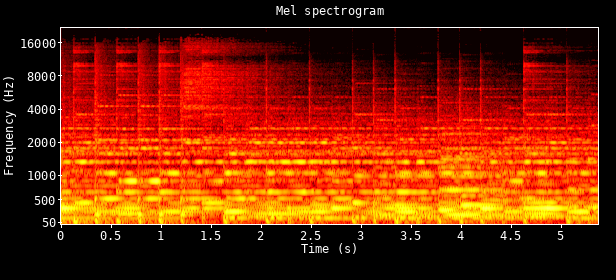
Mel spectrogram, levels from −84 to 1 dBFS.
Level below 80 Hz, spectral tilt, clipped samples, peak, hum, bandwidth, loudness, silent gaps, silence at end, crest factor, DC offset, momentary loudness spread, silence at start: -36 dBFS; -6 dB/octave; under 0.1%; -4 dBFS; none; over 20 kHz; -19 LUFS; none; 0 s; 14 dB; 0.3%; 4 LU; 0 s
